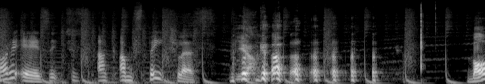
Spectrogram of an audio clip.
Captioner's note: chuckles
